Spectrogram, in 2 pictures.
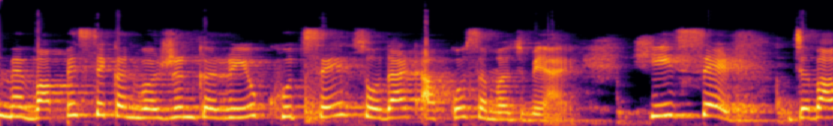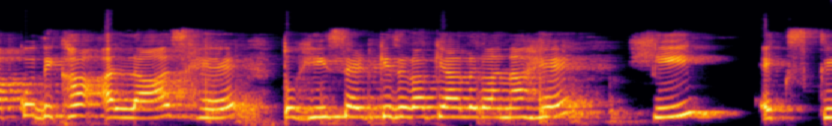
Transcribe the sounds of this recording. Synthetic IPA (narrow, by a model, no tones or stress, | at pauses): mɛ̃ːʋaːpəsːekɐnʋəɾʃənkɐɾːɐɦiɦũxʊd̪sesoːd̪aːʈʰa̰ːp̚kosɐməd͡ʒʱmẽa̰ːḛː | hiːsɛɖd͡ʒɐbaːp̚kod̪ɪkʰaʔɐlaːzɦɛt̪oɦiːsɛːɖkid͡ʒɐɡakjaːlɐɡaːnaɦɛhiː | eksk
